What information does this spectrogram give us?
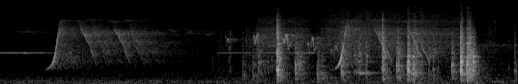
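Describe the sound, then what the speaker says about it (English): Birds chirp and sing at an outdoor campsite in the morning, a whistled call sweeping upward near the start, then a busy run of overlapping chirps and tweets at moderate distance. "The birds this morning are so good."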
